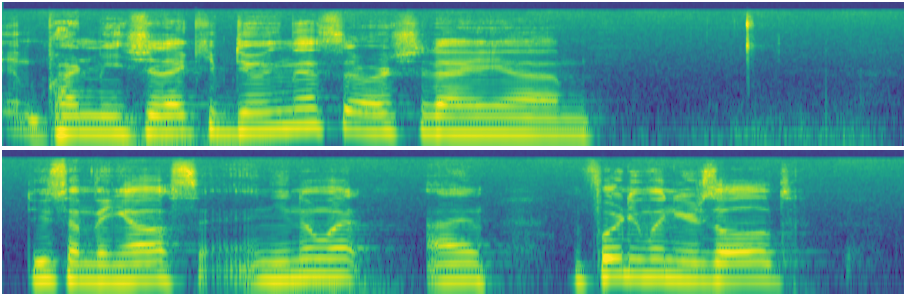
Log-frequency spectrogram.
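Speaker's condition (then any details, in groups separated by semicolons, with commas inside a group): Quad spastic cerebral palsy, spastic quadriplegic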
